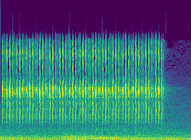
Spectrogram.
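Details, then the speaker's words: Fuel injector on a bench jig driven by an injector tester: fast, even ticking about twenty-five clicks a second under a thin high hiss, then stops; injector opening and closing cleanly. "so this is how fast the pulse is actually you can listen to it with a stethoscope too"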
